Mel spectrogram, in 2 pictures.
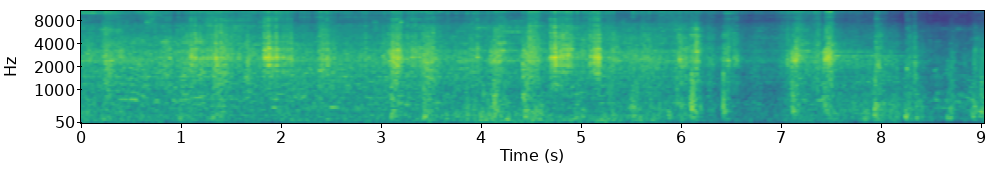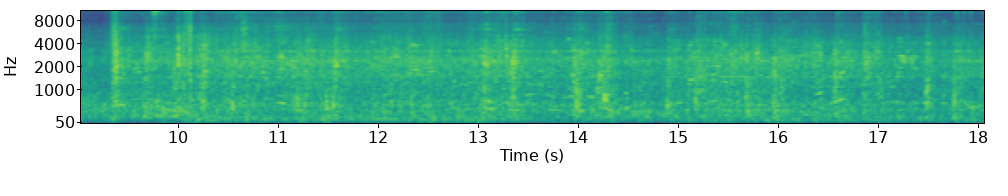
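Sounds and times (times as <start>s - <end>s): wheels clattering over rail joints: 0.0s - 8.1s
train running rumble: 0.0s - 18.0s.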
